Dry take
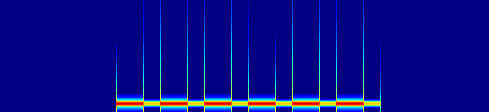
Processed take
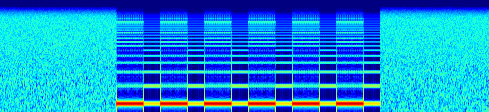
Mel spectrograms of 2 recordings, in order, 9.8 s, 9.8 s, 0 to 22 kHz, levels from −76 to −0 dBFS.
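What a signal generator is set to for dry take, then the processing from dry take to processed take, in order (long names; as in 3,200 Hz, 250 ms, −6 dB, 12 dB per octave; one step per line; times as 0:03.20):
tone at two levels in turn 314 Hz −6 dBFS, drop 17 dB, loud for 0.54 s, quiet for 0.34 s, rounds 6
linear delta modulator 64 kbit/s, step −20.5 dBFS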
